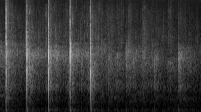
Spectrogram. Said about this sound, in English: I'm glad you're excited too. Could you give the Lord a hand clap?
